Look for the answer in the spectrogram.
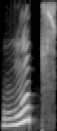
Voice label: Oops, Cartoon; bruitage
